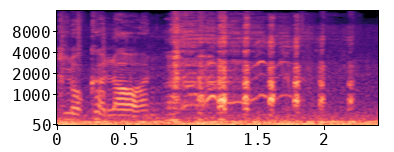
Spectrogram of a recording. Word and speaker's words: Clocolan: business once or twice I didn't pronounce it clock Alon I only learned that later oh okay how did you pronounce it uh Clan I'm sure I'm not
